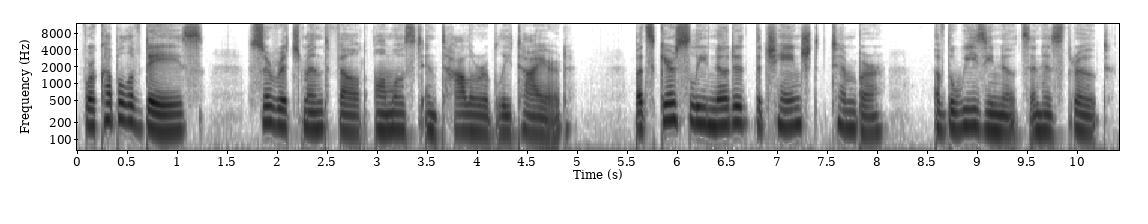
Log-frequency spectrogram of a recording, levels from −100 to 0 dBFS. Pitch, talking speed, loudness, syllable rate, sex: 155 Hz, 140 wpm, -21 LUFS, 4.6 syllables/s, female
